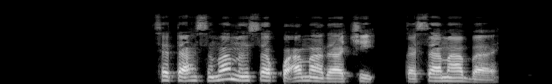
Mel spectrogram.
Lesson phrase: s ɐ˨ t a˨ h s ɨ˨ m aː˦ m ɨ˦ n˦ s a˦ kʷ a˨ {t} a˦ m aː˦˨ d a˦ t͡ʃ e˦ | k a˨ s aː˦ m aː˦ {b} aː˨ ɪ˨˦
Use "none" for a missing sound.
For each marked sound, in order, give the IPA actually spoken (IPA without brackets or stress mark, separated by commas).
ʔ, b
